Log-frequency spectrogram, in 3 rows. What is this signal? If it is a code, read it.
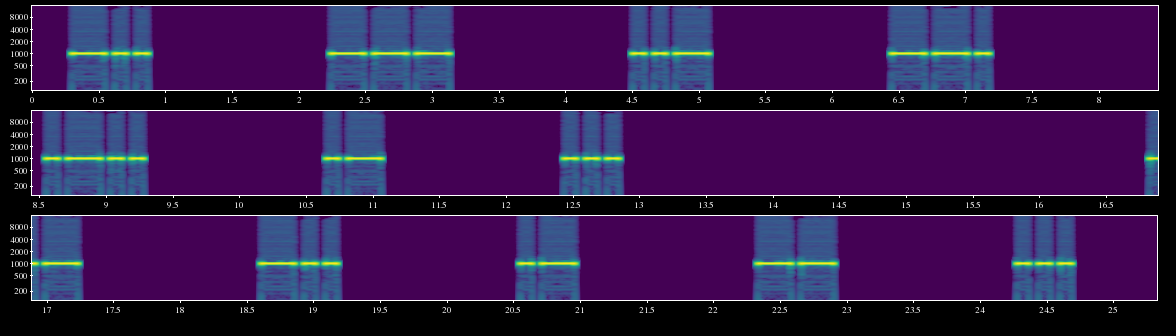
Morse code, heard as a keyed tone, about 15 wpm, spaced as for 5 wpm, 1000 Hz. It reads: DOUGLAS ADAMS
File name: qotdfiles / 5wpm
